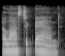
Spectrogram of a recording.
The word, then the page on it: elastic band: American English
